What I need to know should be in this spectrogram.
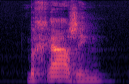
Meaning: grazing
- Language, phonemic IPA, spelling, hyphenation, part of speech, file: Dutch, /bəˈɣraː.zɪŋ/, begrazing, be‧gra‧zing, noun, Nl-begrazing.ogg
